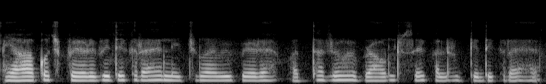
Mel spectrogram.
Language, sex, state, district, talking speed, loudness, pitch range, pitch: Hindi, female, Bihar, Purnia, 230 wpm, -19 LUFS, 180-195 Hz, 185 Hz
